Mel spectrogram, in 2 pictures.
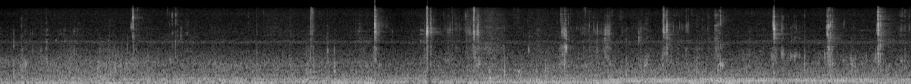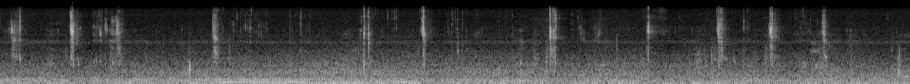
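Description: A person chewing a mouthful of tam sua (spicy papaya salad with rice noodles) and sticky rice, with many sharp crunches and wet mouth clicks at an irregular pace.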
